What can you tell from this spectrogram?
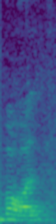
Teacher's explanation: It is a bilabial, voiced, plosive.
